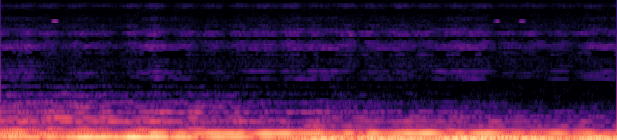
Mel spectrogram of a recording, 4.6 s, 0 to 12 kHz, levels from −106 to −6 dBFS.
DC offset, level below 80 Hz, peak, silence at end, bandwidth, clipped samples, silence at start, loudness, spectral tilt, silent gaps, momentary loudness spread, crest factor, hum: under 0.1%; -26 dBFS; -10 dBFS; 0 s; 1 kHz; under 0.1%; 0 s; -26 LUFS; -12.5 dB/octave; none; 7 LU; 12 dB; none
